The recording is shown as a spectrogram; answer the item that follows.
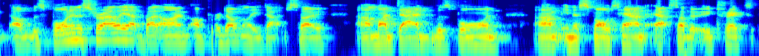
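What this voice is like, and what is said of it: Australian accent. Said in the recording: “from your accent, it's more or less obvious you have an Antipodean origin... So I'm assuming you're Australian... I, I, can't hide it with my accent”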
